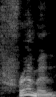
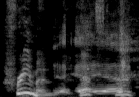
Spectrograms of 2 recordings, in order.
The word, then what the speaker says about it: Fremen: your own good thing it's not pronounced fremen it's freeman what are you doing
